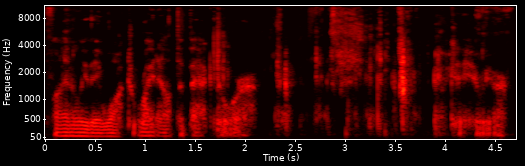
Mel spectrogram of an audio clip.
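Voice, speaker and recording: A man whispers in a relaxed tone at a moderate pace. The sound is dry and close, with no echo. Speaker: ASMR creator. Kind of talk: children's picture book reading. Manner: soft-spoken, relaxed.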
